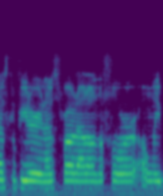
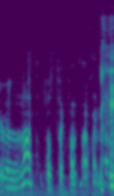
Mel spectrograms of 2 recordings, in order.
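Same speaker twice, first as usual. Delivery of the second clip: put-on soft little-kid voice, temper tantrum tone; 2 semitones higher, 7 dB quieter than usual. Repeating the other speaker's line about a closed window, mock-tantrum Stitch kid voice. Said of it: "my little kid voice goes to Stitch".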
